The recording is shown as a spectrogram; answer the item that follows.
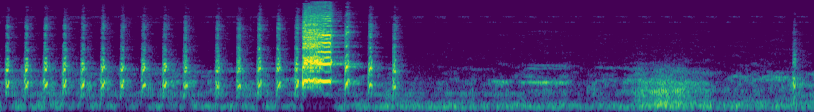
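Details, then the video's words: Wild red junglefowl hen calling for a male: a steady run of sharp clucks, about three per second, broken by one loud harsh burst, a few more clucks, then quiet low murmuring and a faint final note. "le bruit d'une poule sauvage,เสียงไก่ป่าร้องหาถู่หาตัวผู้,ສຽງໄກ່ປ່າຮ້ອງຫາຄູ່ຮັກ, poj qaib qus see"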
